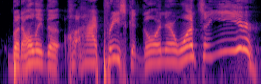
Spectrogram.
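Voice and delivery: high, loud, rising sermon delivery; preaching at full force. Acted. Preacher telling the church about the high priest, loud and high. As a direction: build the Holy of Holies story to a ringing peak.

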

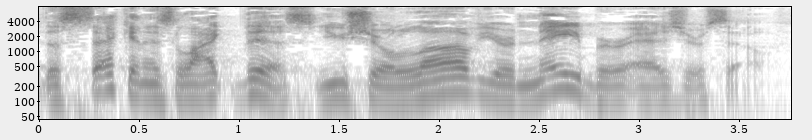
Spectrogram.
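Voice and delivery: loud, measured scripture proclamation; preached scripture quote. Real, not acted. Preacher reading Jesus's words to the church, loud proclamation. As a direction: proclaim each line like a verdict.

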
